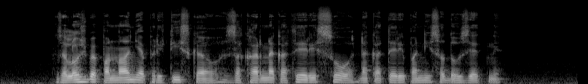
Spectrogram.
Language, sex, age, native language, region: Slovenian, male, 12-17, Slovenian, Drava region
